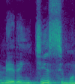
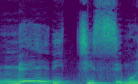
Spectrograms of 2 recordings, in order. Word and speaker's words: meritíssimo: dizer assim meritíssimo juiz a palavra merentes imo não existe é só o meritíssimo juiz certo aprendemos mais essa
